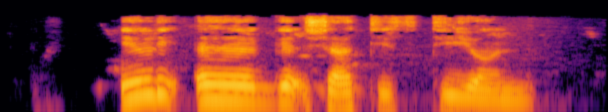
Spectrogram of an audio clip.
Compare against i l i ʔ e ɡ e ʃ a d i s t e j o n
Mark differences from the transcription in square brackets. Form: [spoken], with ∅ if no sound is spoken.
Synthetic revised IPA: i l i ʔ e ɡ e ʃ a [t] i s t [i] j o n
